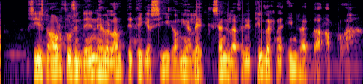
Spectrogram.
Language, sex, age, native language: Icelandic, male, 40-49, Icelandic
